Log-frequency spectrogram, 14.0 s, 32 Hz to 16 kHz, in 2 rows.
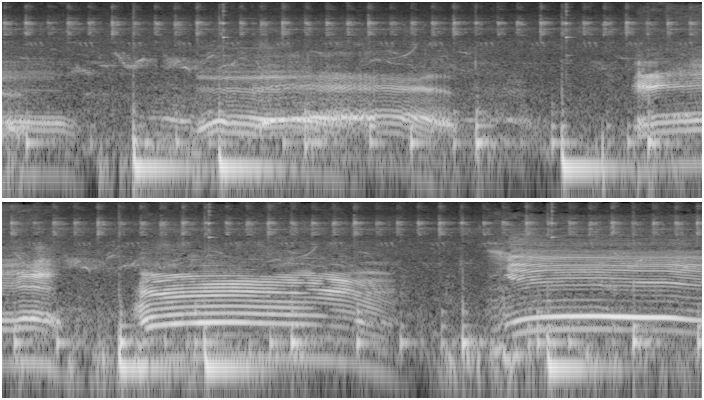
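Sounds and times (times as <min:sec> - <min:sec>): cattle mooing: 0:00.0 - 0:00.8, 0:01.5 - 0:05.4, 0:06.3 - 0:07.6, 0:08.3 - 0:11.0.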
